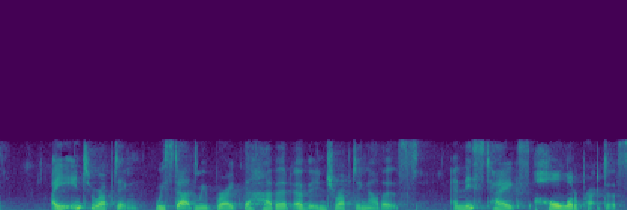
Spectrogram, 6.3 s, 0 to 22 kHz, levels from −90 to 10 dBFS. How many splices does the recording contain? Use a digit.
2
